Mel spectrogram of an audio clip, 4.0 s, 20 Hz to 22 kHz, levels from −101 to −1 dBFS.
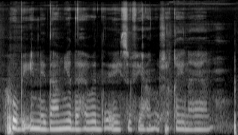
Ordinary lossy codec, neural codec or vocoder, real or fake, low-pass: none; none; real; none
